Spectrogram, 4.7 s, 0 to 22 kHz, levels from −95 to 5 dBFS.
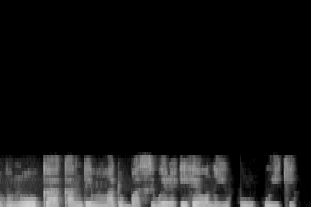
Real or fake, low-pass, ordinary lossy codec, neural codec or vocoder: real; 5.4 kHz; MP3, 48 kbps; none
